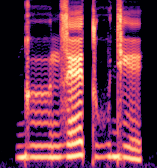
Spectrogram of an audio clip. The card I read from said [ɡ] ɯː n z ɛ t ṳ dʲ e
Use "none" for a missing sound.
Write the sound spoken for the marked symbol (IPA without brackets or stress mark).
ɡ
